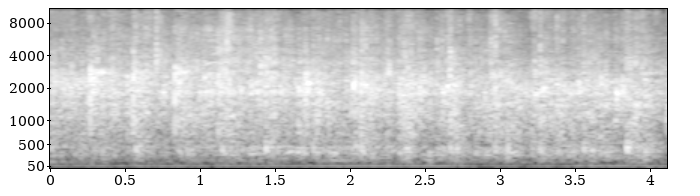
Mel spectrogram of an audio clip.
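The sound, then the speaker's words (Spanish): An audience applauds the Lord in a steady, dense wash of clapping that holds at an even, fairly loud level throughout without building or fading, with no clear voices rising above it. “Para que entonces Dios, déle ese fuerte aplauso al Señor.”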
